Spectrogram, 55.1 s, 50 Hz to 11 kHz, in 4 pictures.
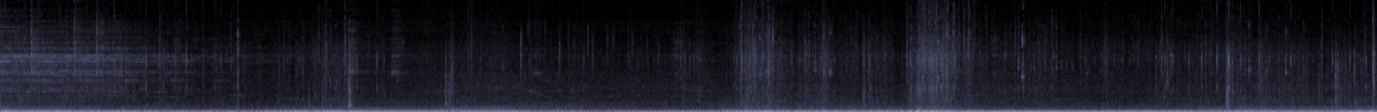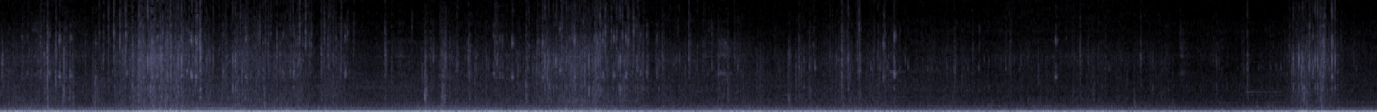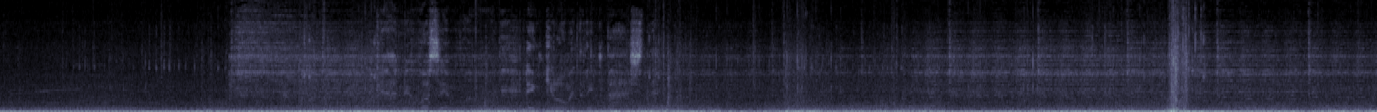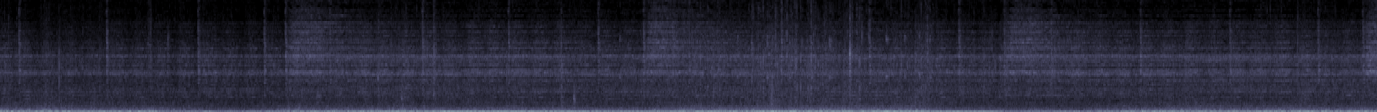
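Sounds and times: car engine drone: 0.0 - 55.0
tyres rushing on gravel: 29.1 - 47.1.

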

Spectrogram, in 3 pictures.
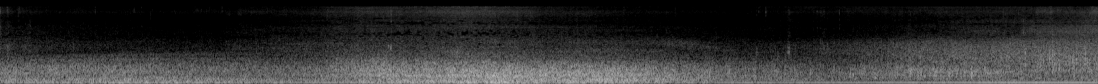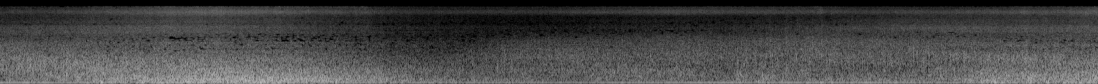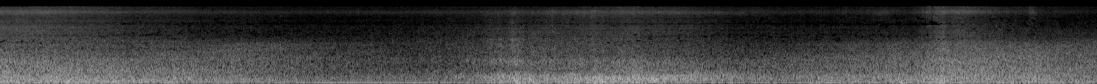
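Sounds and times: surf washing up a cobble beach: 0.0 - 32.9.

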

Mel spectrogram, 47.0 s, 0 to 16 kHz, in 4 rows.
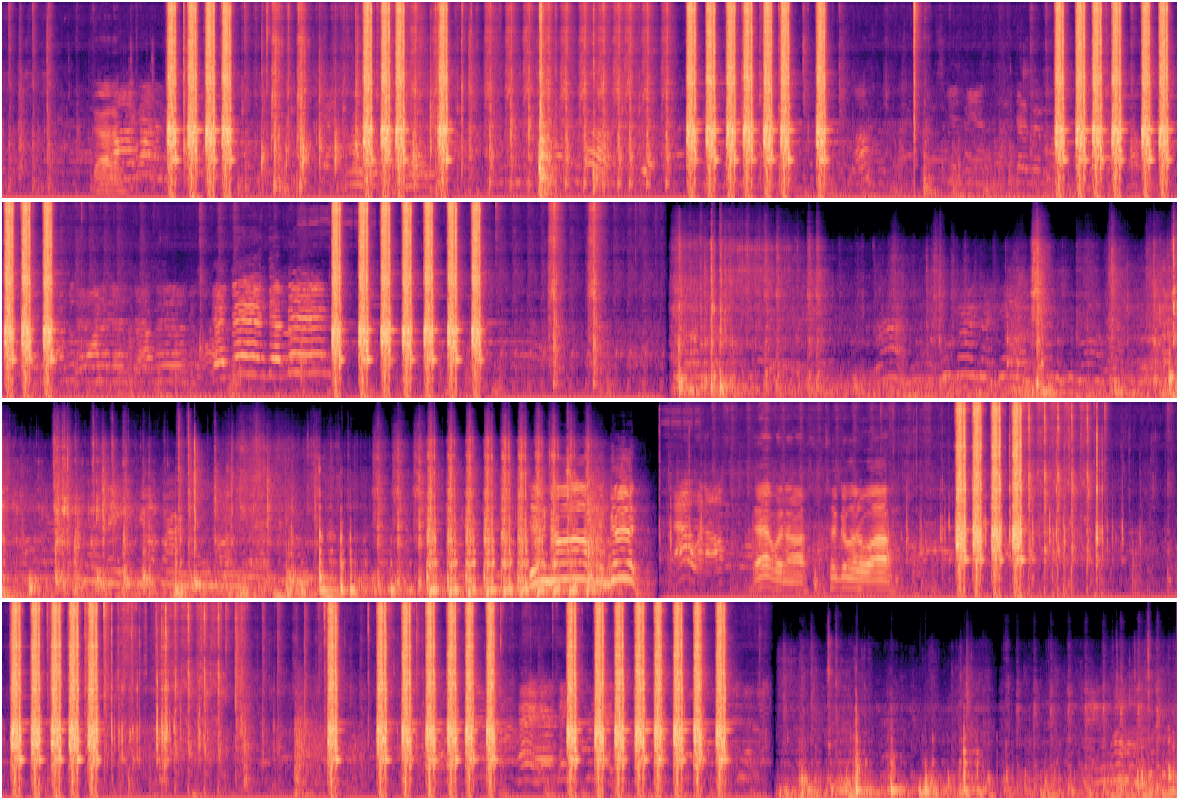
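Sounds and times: airsoft gun shots: 1.7 - 2.5, 3.6 - 4.6, 6.8 - 8.4, 10.6 - 12.4, 15.1 - 17.8, 33.0 - 34.6, 35.3 - 37.5, 38.5 - 42.6.

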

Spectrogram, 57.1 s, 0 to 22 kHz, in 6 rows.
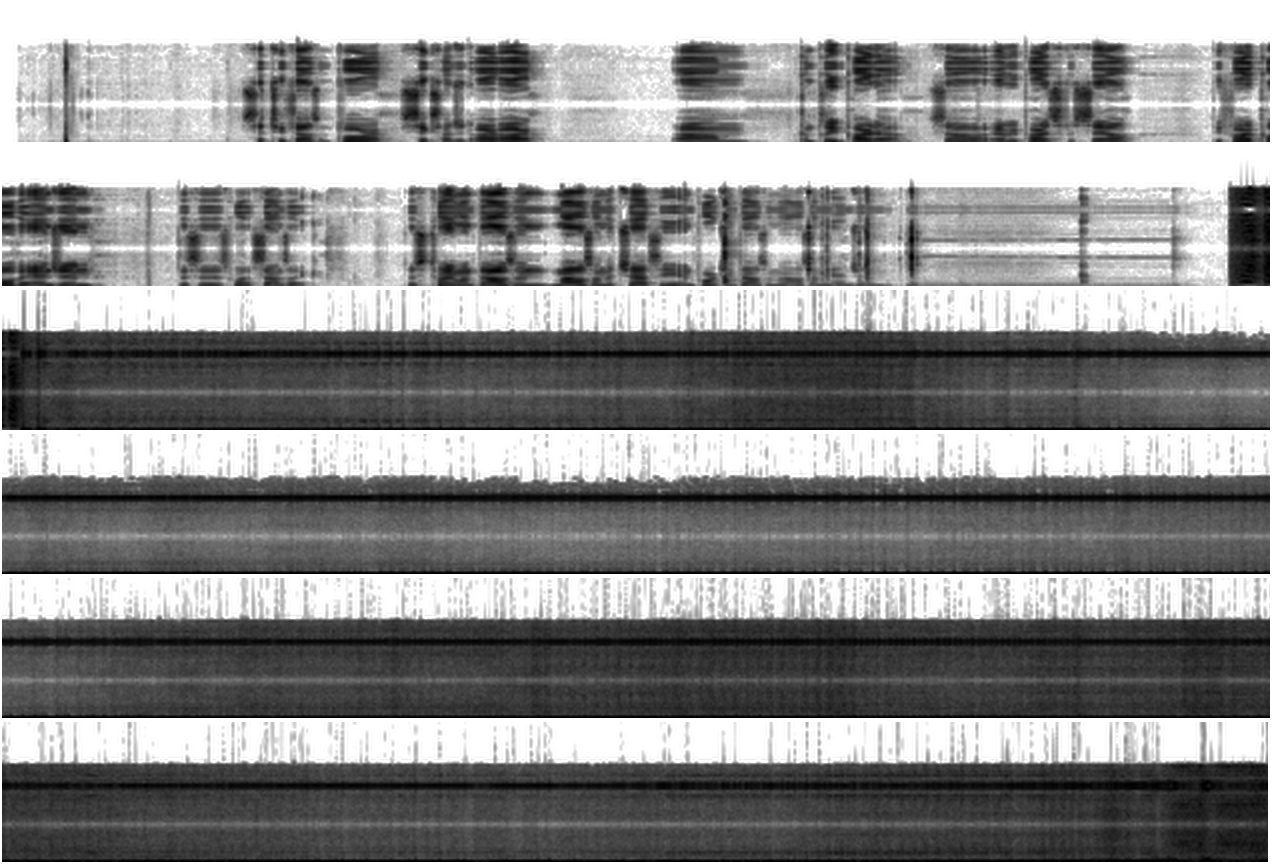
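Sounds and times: motorcycle engine idling: 18.8 - 55.9.

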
